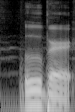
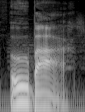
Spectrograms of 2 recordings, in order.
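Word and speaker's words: über: German word is not Uber it the German word is uba not Uber I wish I could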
